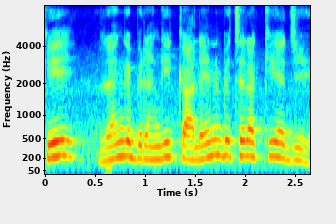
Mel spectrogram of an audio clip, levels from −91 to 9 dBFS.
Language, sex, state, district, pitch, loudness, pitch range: Hindi, male, Bihar, Begusarai, 215 Hz, -17 LUFS, 190-230 Hz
